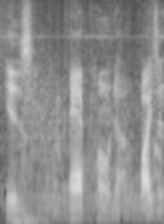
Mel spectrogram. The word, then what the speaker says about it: Epona: closest thing with we have to an official pronunciation is aona why is it not dead there you go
